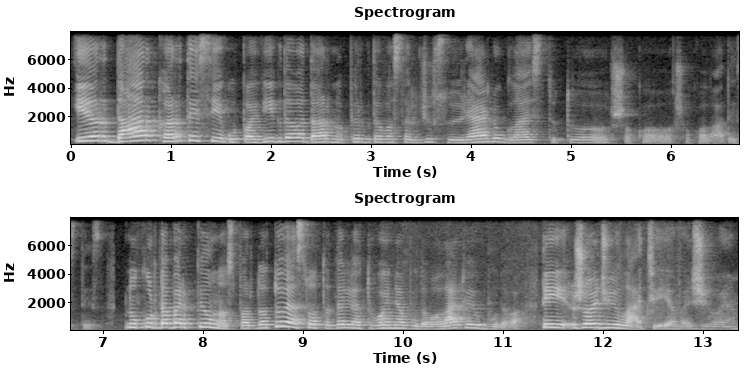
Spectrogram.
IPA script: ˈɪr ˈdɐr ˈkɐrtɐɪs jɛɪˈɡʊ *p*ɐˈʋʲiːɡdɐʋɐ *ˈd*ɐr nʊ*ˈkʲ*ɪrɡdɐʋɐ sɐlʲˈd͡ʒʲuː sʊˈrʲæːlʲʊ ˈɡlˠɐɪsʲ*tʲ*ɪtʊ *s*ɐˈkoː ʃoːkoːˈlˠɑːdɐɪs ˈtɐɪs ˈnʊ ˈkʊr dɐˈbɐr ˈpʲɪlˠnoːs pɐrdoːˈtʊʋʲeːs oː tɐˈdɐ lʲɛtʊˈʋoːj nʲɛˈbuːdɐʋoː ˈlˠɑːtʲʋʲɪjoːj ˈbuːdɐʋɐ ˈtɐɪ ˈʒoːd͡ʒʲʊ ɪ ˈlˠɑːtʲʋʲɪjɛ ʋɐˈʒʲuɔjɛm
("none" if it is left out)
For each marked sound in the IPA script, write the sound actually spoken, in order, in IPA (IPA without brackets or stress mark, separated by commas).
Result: p, d, pʲ, tʲ, ʃ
